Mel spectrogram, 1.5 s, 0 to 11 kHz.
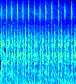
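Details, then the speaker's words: $3,000 Dubai auction car whose engine ran short of oil. Sharp, evenly spaced metallic knocks, about ten per second, over a light hum. The engine was removed and the connecting rod, crankshaft and bearings were found damaged. "So the cranking rod and the crank has been damaged."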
